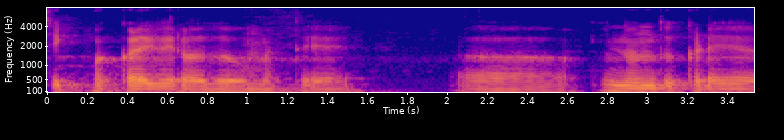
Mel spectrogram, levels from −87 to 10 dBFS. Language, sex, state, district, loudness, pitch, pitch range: Kannada, male, Karnataka, Shimoga, -23 LUFS, 95 Hz, 90-95 Hz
